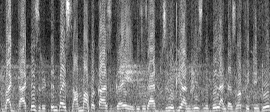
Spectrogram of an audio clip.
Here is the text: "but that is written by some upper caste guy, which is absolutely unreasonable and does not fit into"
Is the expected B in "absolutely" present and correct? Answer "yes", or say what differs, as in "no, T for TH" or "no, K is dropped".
yes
